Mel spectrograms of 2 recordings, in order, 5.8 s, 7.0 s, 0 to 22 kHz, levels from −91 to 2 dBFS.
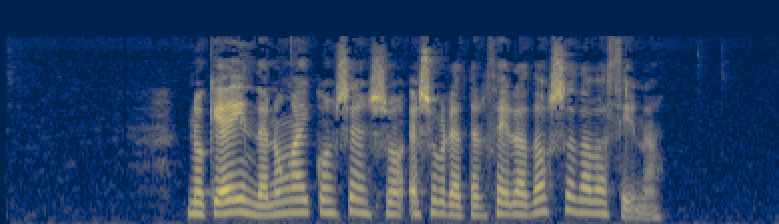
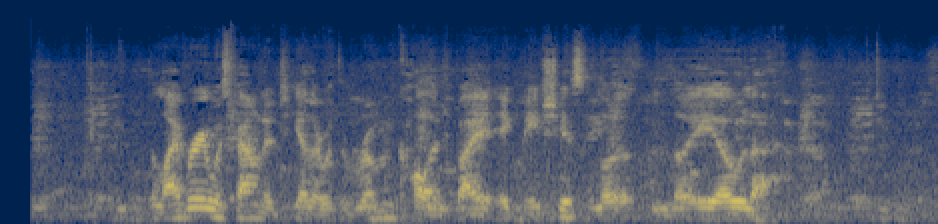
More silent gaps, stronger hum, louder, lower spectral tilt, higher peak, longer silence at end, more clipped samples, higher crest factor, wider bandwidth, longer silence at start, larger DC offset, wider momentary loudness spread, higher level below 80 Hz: neither; neither; first, -21 LUFS vs -24 LUFS; second, -2 dB/octave vs -3.5 dB/octave; first, -2 dBFS vs -6 dBFS; first, 0.9 s vs 0 s; neither; about the same, 22 dB vs 20 dB; about the same, 11.5 kHz vs 12.5 kHz; first, 1.4 s vs 0.25 s; neither; second, 13 LU vs 20 LU; second, -72 dBFS vs -60 dBFS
